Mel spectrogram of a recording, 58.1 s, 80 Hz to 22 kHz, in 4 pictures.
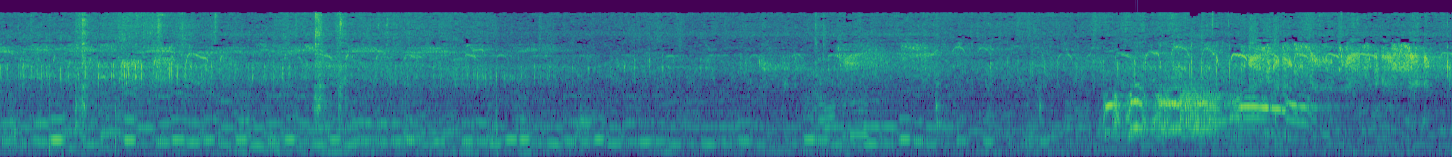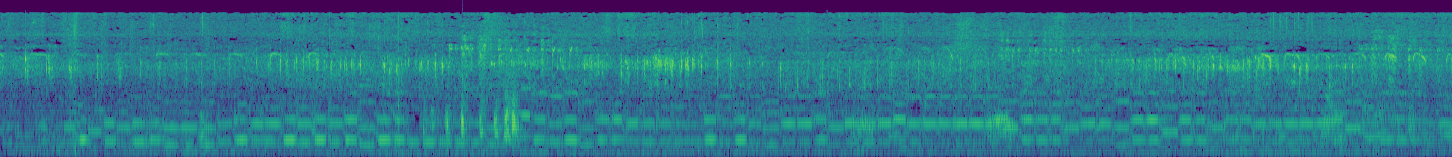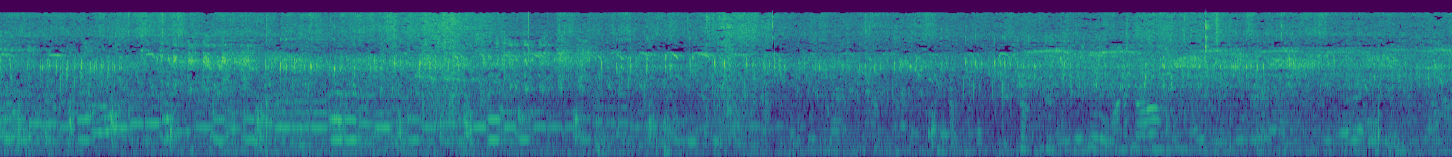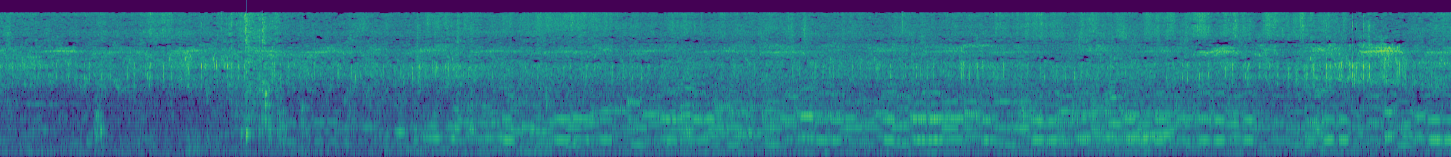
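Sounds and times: small birds chirping: 0.0s - 58.0s
rooster crowing: 11.0s - 13.5s.

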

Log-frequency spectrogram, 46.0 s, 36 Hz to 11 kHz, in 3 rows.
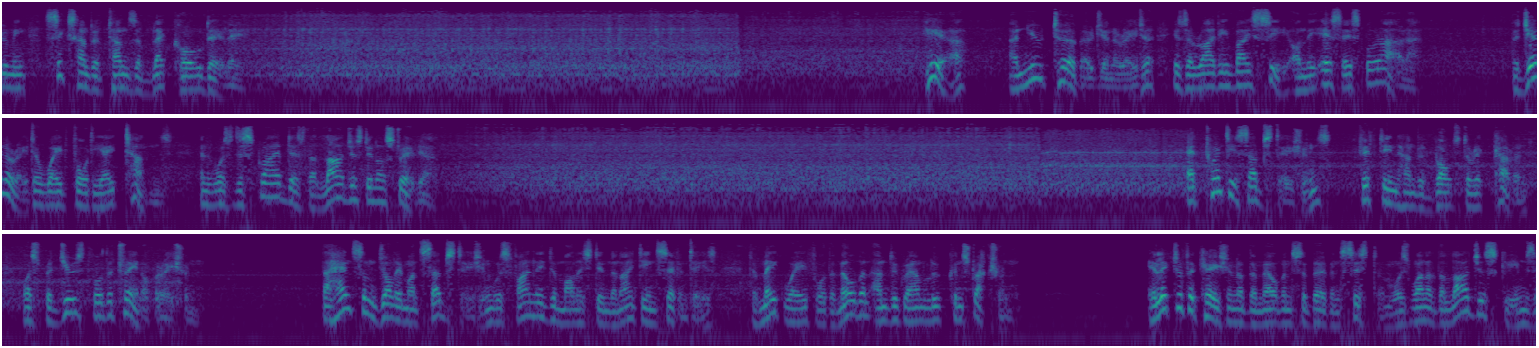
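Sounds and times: machinery noise: 0.0s - 40.9s
steady rushing noise: 16.0s - 40.0s.

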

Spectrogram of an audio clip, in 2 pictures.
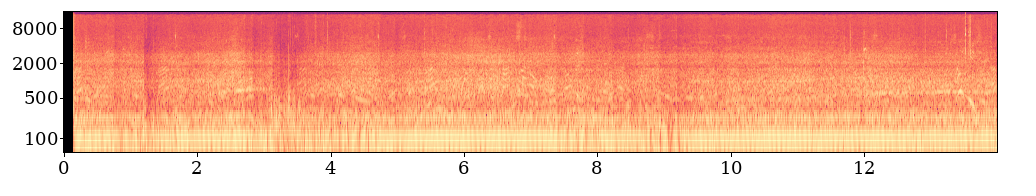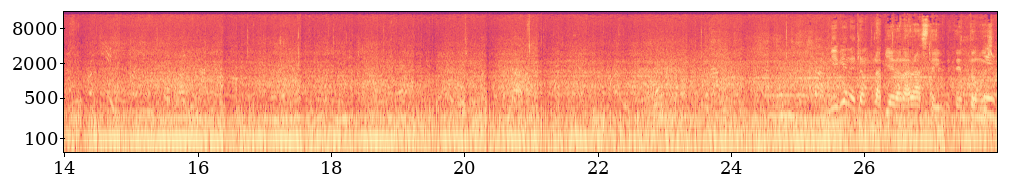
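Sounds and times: low engine hum: 0.2s - 27.9s.

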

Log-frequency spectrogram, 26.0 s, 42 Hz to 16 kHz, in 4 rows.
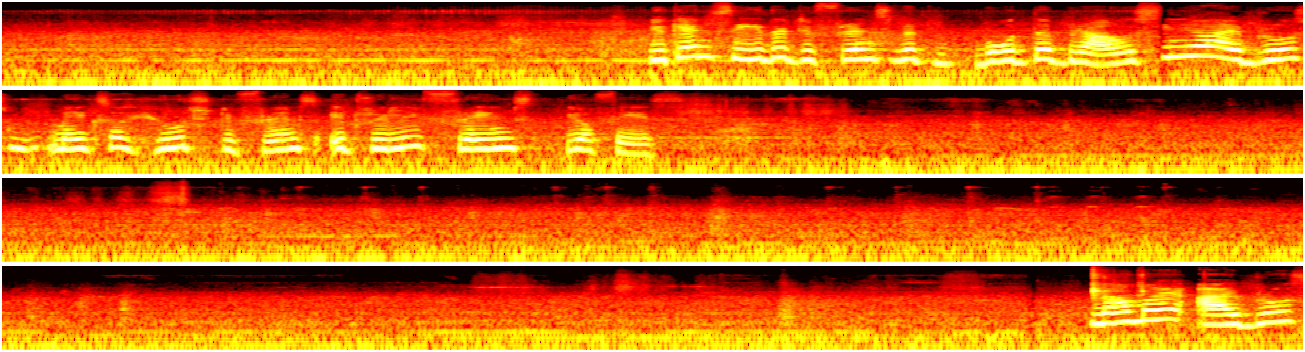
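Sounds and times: low background hum: 0.0s - 26.0s.

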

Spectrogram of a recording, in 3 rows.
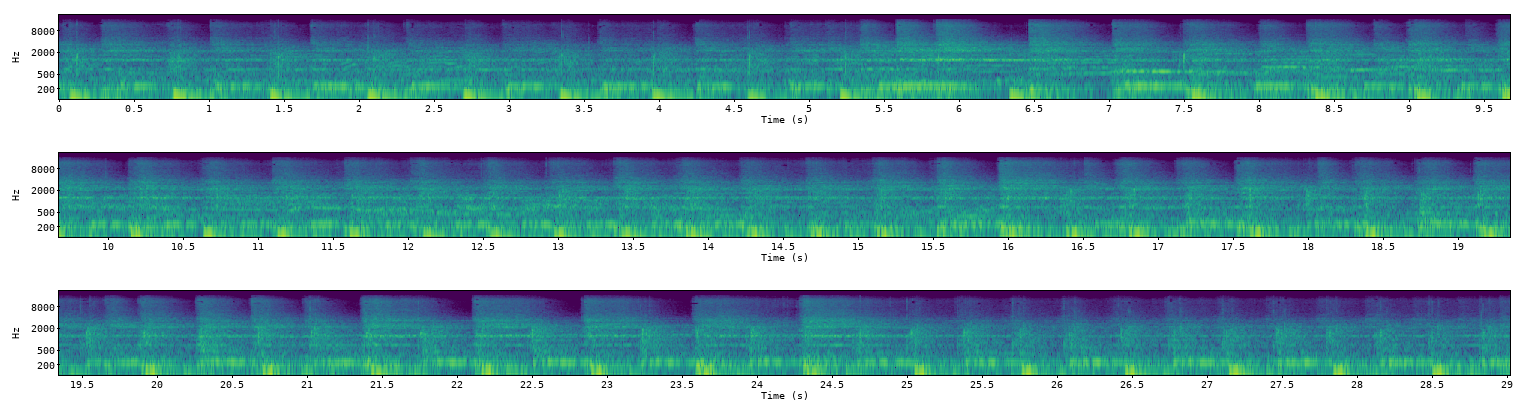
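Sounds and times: hand-clapping: 0.0s - 29.0s
steady low drum beat: 0.0s - 29.0s
group singing devotional song: 5.0s - 19.0s.

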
